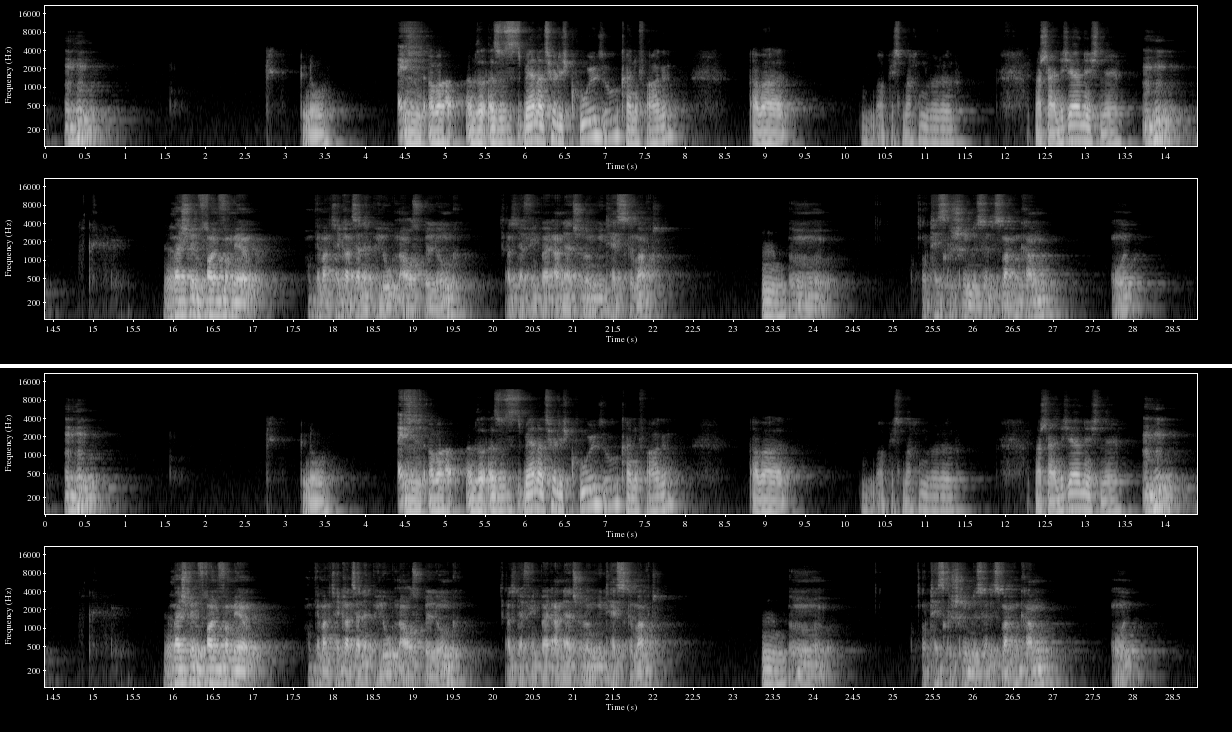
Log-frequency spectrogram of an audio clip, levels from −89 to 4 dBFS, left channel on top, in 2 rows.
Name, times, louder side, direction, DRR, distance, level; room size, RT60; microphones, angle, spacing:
voice 1, 0.2-0.7 4.4-4.7 13.7-14.1 16.0-17.0 17.7-19.6 20.1-22.0 23.7-24.2 25.4-27.0 27.7-27.9, equal, 20° right, 3 dB, 6.8 m, -26 dB
voice 2, 3.2-3.6 4.5-7.9 8.8-9.3 10.2-11.4 12.0-13.5 15.9-16.1 23.4-23.7, left 2 dB, 40° left, 9 dB, 1.0 m, -24 dB
25.5 x 11.5 x 9.6 m, 0.87 s
head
